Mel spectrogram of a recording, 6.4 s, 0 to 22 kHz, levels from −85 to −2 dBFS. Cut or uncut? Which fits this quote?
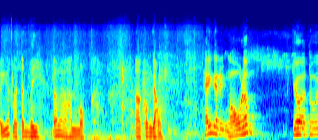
cut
